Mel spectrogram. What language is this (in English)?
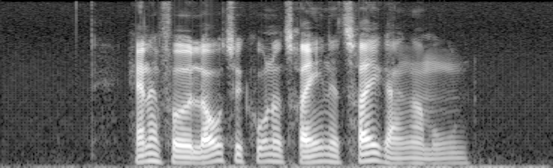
Danish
